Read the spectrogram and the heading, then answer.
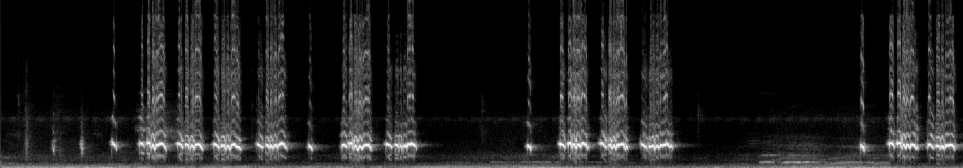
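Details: Male orange-headed thrush from Bali, a home-kept bird in Singaraja, North Bali, singing bursts of loud whistled notes in quick clustered phrases, with pauses between groups and faint low background hum.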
